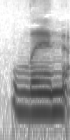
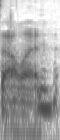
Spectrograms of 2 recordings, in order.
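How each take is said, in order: First: It is pronounced as a single word. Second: Each letter is spoken separately, L then N. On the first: The speaker calls it wrong. "some people say, try to pronounce this as a word" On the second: The speaker calls it right. "you just pronounce each letter"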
